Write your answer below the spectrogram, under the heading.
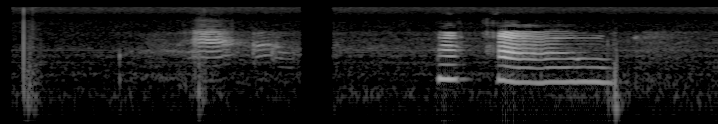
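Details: A cat meowing as it wakes up indoors. A soft chirp comes first, then a short two-part mew. After a brief pause a quick squeak leads into a long drawn-out meow that slowly falls in pitch.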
